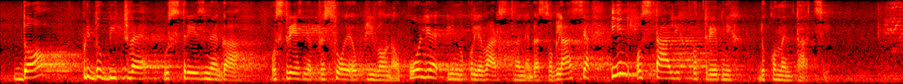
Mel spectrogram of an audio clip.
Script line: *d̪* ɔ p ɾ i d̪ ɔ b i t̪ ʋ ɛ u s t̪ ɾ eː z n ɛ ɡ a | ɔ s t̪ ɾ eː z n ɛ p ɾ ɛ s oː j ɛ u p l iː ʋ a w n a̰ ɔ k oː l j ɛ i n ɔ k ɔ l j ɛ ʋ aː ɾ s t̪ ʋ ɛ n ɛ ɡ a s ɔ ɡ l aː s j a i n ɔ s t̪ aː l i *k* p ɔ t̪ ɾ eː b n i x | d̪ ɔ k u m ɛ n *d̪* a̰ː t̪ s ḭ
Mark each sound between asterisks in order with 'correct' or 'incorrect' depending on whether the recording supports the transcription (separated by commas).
correct, incorrect, incorrect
